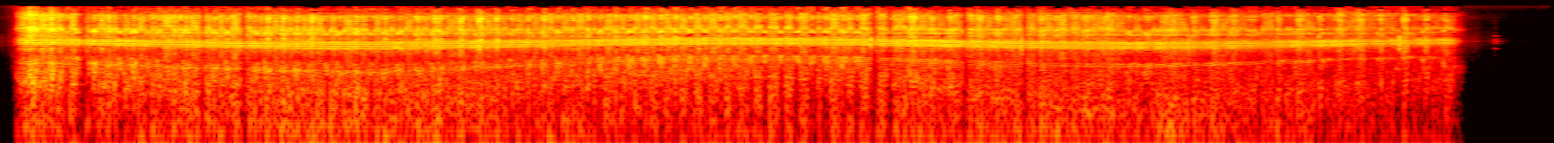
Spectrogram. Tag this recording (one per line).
aliens
laser
scifi
spaceship
ufo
